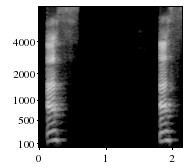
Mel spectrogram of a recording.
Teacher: ایک تو ہوا نکلتی ہے اور اسی کی وجہ سے جو ہے نا آواز پست ہو جاتی ہے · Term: صفت ہمس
